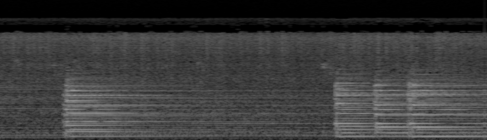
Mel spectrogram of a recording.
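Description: Digital keyboard played with a piano sound: a chord struck about a second in and left to ring down, then three chords in quick succession near the end, each fading slowly.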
